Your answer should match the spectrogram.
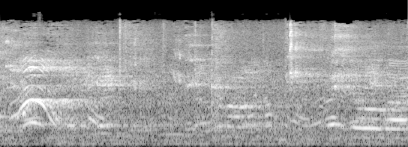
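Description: Indoor badminton hall during play: short squeals of court shoes on the floor and voices, with a few sharp knocks of racket on shuttlecock, one near the end.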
